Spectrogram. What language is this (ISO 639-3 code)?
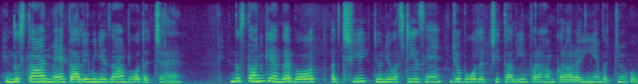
urd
